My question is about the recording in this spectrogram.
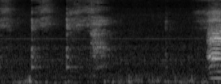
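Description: Chalk on a small chalkboard, faintly tapping and scraping in a few short strokes while a plus sign and a letter are written.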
